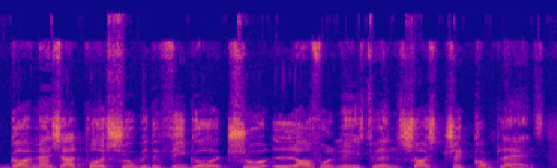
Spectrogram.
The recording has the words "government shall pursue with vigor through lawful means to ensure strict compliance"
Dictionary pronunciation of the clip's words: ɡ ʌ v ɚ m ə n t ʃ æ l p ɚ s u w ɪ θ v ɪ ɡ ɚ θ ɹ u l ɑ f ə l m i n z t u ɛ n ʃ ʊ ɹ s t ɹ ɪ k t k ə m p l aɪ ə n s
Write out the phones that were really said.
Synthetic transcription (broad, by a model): ɡ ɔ v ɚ m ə n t ʃ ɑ l p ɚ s u w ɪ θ v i ɡ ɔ t ɹ u l ɑ f ə l m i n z t u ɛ n ʃ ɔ s t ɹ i k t k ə m p l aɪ n s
